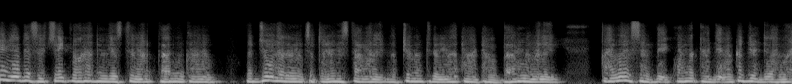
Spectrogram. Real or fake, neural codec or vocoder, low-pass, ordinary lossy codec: fake; codec, 16 kHz, 1 kbps, FreqCodec, smaller model; none; none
